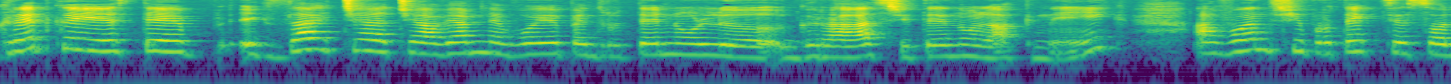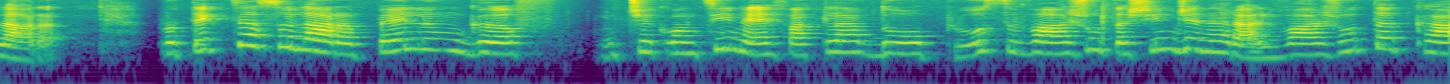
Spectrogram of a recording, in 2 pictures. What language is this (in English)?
Romanian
